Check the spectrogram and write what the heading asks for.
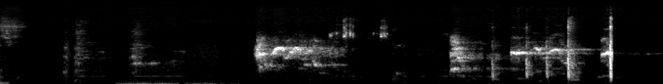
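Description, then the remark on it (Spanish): A street dog barks outdoors in two bursts of several sharp, fairly loud barks, the second run quicker and more insistent, with a low rumble briefly underneath. “No, acá está ladrando el de la calle.”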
